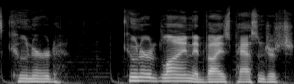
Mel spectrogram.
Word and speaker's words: Cunard: I don't think it's pronounced Cunard, right? It's Cunard.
